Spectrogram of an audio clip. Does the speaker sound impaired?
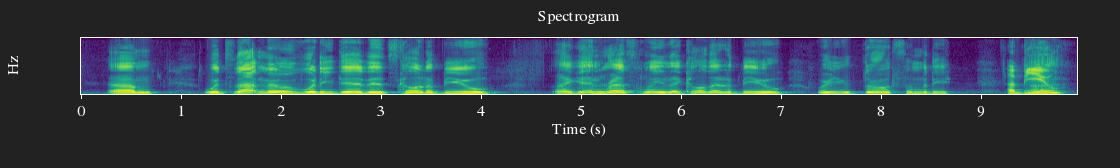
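Yes: cerebral palsy; wheelchair user.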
